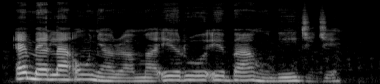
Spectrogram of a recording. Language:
Igbo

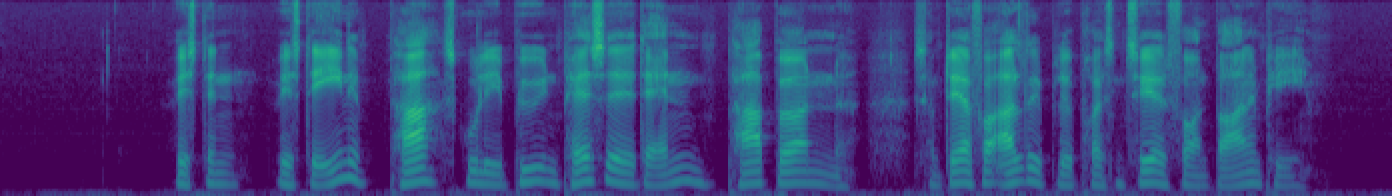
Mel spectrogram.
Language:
Danish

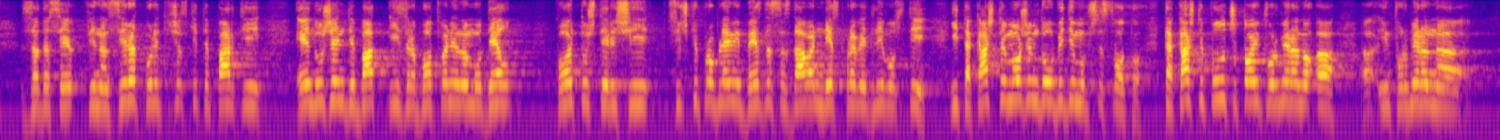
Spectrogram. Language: Bulgarian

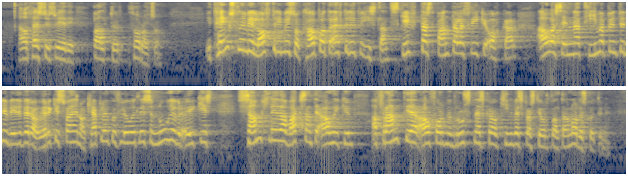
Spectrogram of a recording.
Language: Icelandic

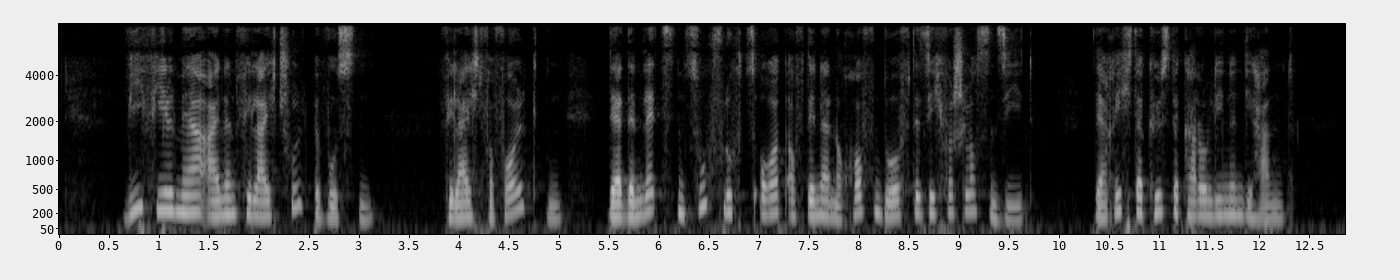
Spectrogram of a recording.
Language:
German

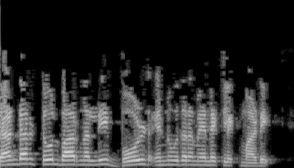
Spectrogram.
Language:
Kannada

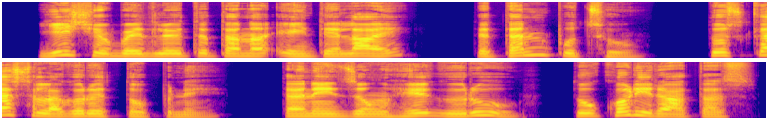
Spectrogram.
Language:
Bhadrawahi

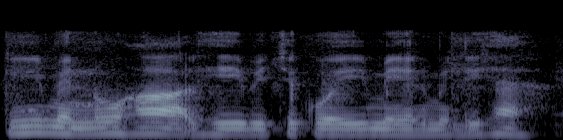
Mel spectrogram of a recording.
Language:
Punjabi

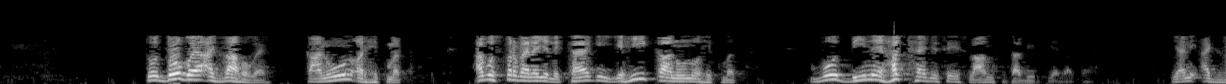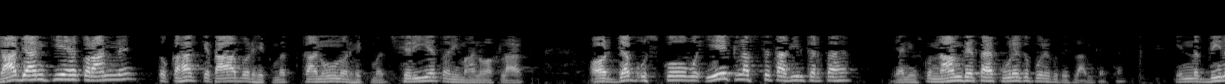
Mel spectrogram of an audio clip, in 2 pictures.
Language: Urdu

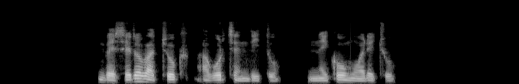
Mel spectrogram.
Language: Basque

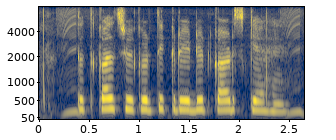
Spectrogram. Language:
Hindi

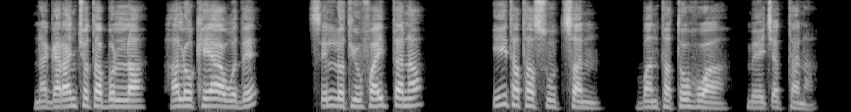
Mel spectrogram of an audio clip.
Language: Gofa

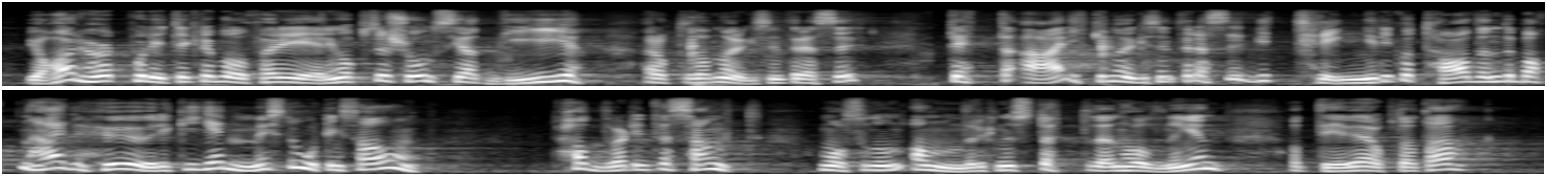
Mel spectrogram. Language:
Norwegian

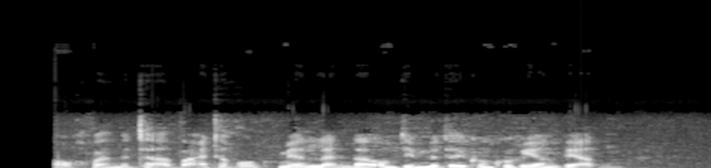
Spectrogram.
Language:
German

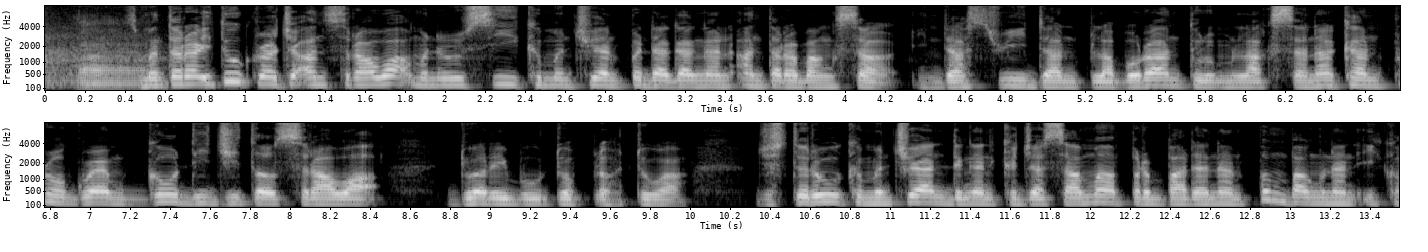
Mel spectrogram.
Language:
Malay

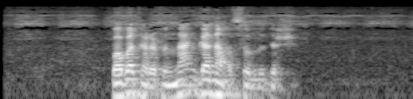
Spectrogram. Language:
Turkish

